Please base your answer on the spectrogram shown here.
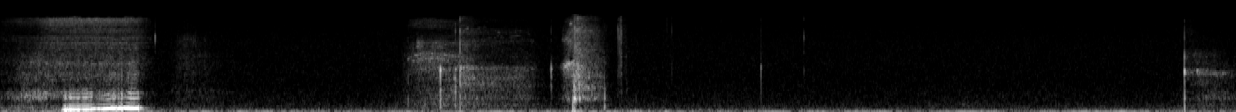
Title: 🐽 Snoring Sleep Sound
